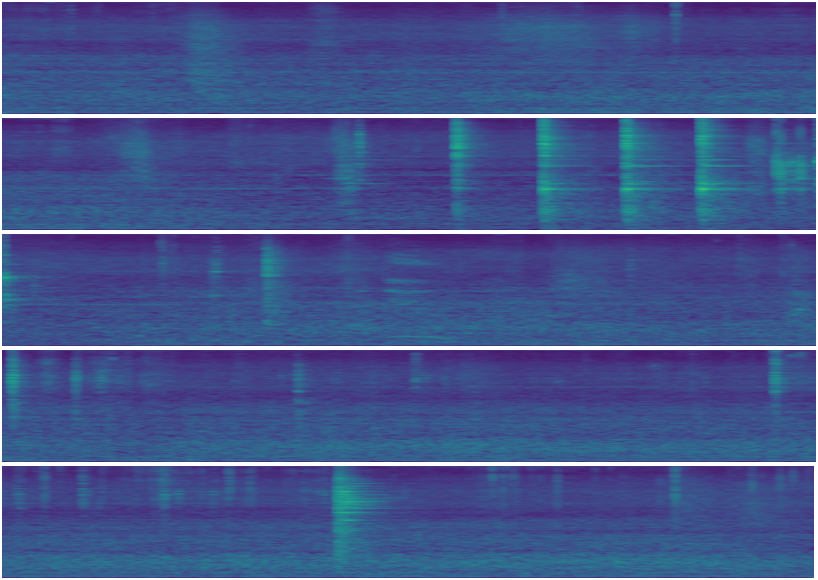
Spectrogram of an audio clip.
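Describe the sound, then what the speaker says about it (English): A quick run of sharp metallic strikes from a small hammer forge-welding hot metal rings out over a steady low hum, then a few scattered lighter taps follow. "Use my smaller hammer for the forge weld"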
